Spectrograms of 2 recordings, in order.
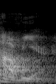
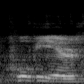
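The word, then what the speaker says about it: Jouvier: We don't pronounce our J's with H's. We're in America. Joovier. It's not that hard.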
